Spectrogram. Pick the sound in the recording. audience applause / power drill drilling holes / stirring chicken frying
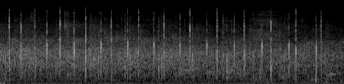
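audience applause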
